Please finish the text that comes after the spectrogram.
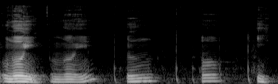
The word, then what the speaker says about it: người: 자이 응어이가 단어가 중요하기 때문에음 응어의 발음이 어떻게 된다라는 거 아시죠?음 오케이. 응어이 응어이 응이 근데 어떻게 된다? 내려간다. 응어이 응어이 응어이 맞죠? 응이 한 꼭 응어의 한 꼭 맞죠? 어 꼭 이렇게 내려간다.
